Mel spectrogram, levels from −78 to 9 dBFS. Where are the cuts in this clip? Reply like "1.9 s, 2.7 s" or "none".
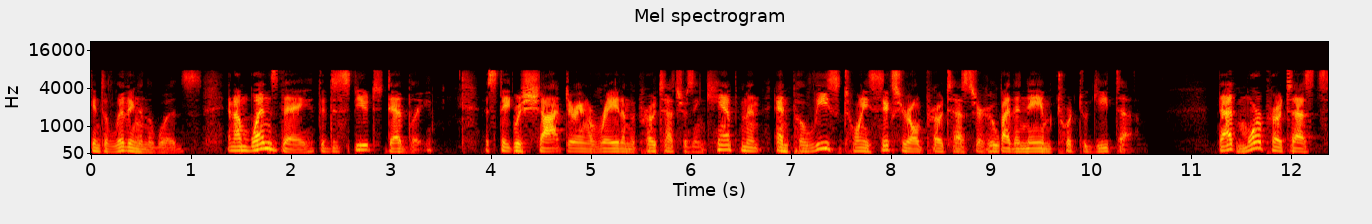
2.9 s, 4.2 s, 6.8 s, 7.5 s, 9.1 s, 11.4 s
